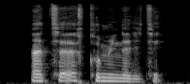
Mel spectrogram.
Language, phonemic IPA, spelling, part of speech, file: French, /ɛ̃.tɛʁ.kɔ.my.na.li.te/, intercommunalité, noun, LL-Q150 (fra)-intercommunalité.wav
- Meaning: intercommunality (region of France)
